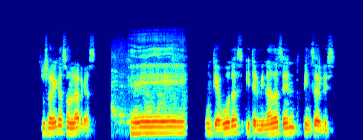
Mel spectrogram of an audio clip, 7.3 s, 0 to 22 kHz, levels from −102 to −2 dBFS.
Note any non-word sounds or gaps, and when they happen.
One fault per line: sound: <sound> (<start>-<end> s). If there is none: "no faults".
sound: cough (2.2-3.8 s)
